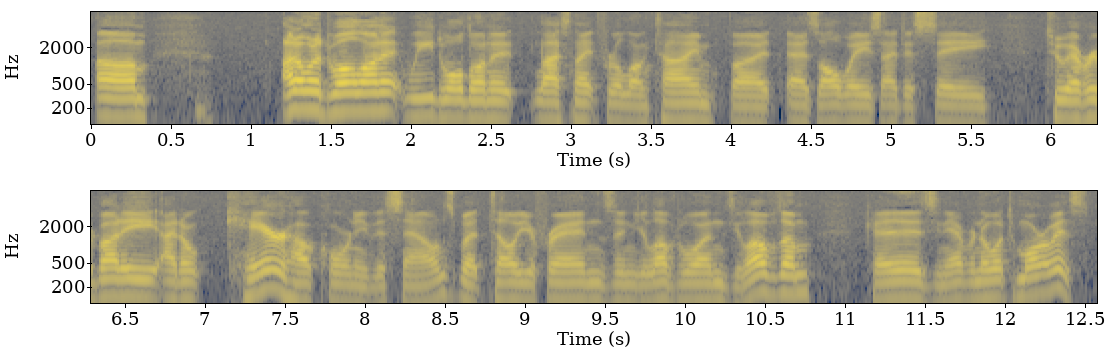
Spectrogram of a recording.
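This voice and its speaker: A man in his forties with a hoarse, worn voice, hosting a casual podcast and repeating phrases for emphasis. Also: medium pitch, brisk, no room sound. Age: 40s. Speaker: podcast host.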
